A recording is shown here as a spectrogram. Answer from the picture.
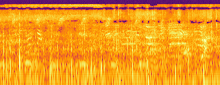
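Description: Small children running and dribbling a soccer ball on a grass field: irregular thuds of footsteps and ball touches, the loudest about half a second in and about three seconds in, with children's voices calling out in the background.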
